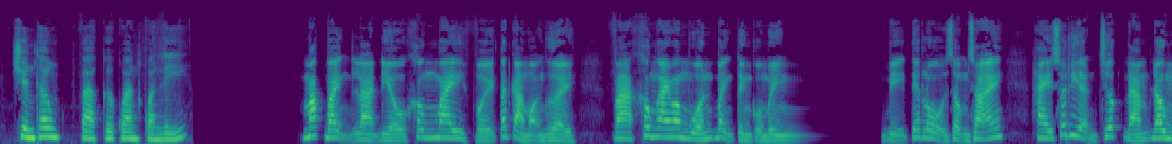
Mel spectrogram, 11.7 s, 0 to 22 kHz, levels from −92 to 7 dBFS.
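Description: At 7.87 s, after "muốn bệnh tình của", a call audio freeze begins. The sound stretches into a fading buzz or hiss, then about 0.63 s of silence. At 8.83 s it resumes with "bị tiết lộ" and nothing lost. This is likely delayed packets emptying the jitter buffer.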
